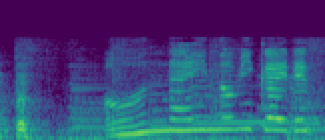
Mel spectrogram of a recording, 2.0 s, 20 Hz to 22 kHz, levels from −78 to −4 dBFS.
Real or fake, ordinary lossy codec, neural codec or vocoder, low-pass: real; none; none; 7.2 kHz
